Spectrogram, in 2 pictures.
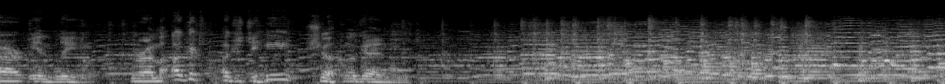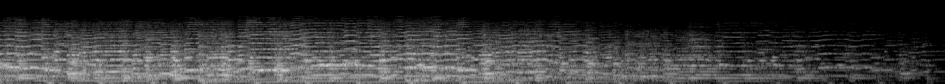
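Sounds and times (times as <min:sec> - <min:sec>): instrumental irish traditional tune: 0:00.0 - 0:18.9.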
